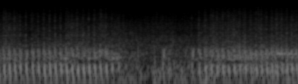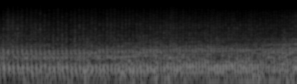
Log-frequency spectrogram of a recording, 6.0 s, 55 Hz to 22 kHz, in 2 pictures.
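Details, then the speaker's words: Tecumseh OHH50 engine on vintage Manco American Express go-kart, slide carburetor needle set lean: held wide open, engine pulses unevenly and sputters at the top end; found to be getting too much fuel, running rich. "You can hear in this last clip that I have of this thing running, it's still doing the exact same uh exact same thing that the other go-kart was doing actually where you can hear I'm holding it wide open, but it's kind of sputtering at the top end."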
